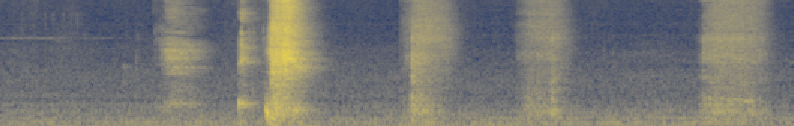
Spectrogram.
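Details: Acted, simulated hay-fever sneezing by a model: sharp inhale into one loud sneeze with softer sniffing and breathy bursts around it; sneezing (allergic rhinitis).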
